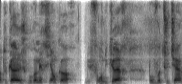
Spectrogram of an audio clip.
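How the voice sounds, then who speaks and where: A man speaks at a moderate pace. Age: 40s. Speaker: gaming YouTuber. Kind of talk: channel update to viewers. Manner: hesitant, many fillers.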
